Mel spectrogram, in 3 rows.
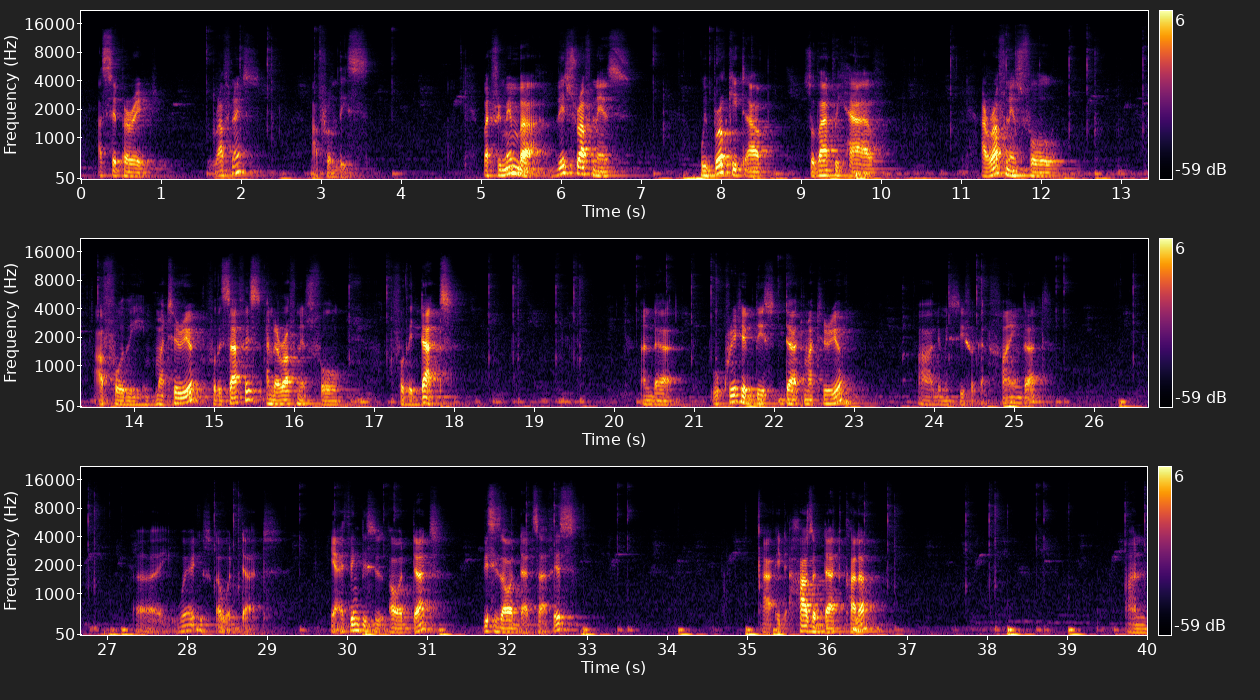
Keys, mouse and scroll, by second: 3.0 click, 3.9-6.9 drag, 9.6 n, 13.9-14.6 scroll up 2, 20.3-22.1 drag, 24.1-24.6 scroll down 7, 25.6 ctrl+shift+click, 27.6 scroll up 3, 29.4-30.6 drag, 33.3 ctrl+shift+click, 38.6-40.0 drag.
